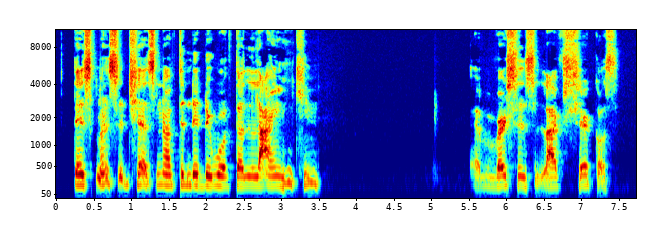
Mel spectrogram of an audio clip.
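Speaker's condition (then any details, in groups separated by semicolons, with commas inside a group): Cerebral palsy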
